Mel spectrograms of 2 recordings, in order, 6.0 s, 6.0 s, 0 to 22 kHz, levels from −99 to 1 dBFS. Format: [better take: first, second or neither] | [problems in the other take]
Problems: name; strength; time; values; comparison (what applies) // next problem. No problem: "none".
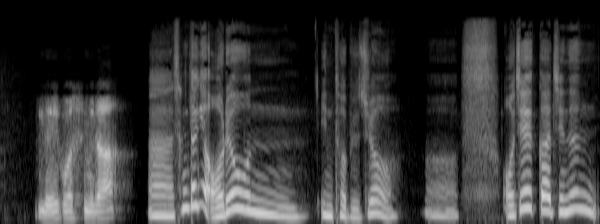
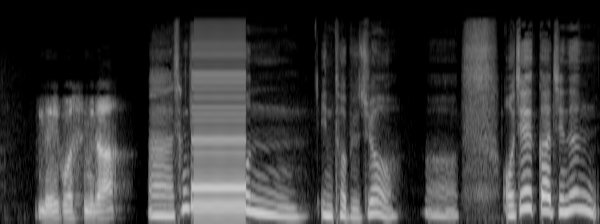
first | audio freezing; at 2 s for 0.5 s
